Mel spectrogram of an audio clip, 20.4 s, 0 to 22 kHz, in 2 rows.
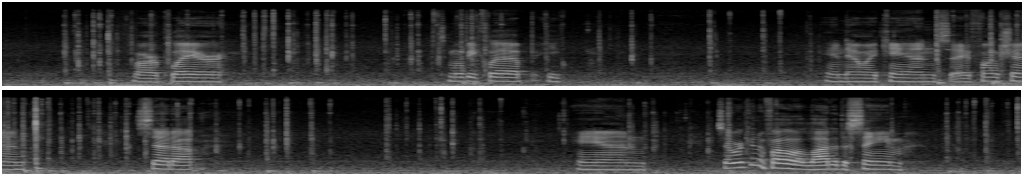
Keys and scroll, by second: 0.3-6.2 typing, 9.2-13.1 typing, 14.5 shift+[, 16.3-20.3 typing.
